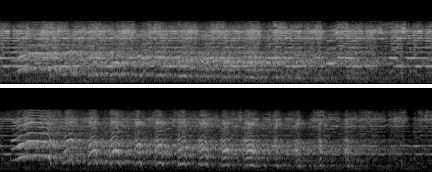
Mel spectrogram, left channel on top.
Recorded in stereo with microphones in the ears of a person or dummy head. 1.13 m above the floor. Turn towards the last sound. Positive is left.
turn(degrees=-40)  # may be behind; listen again after turning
